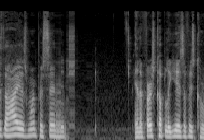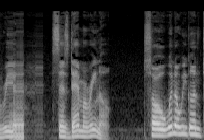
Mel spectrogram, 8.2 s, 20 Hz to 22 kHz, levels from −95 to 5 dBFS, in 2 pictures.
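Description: In this speech clip the voice turns into a rigid, metallic buzz at about 66.7 Hz from 1.08 to 1.83 s, after "the highest win", and from 4.27 to 5.06 s, after "of years of his". This is robotic sound from repeated short buffers, likely a 15 ms block being looped while most of the real audio is skipped.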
